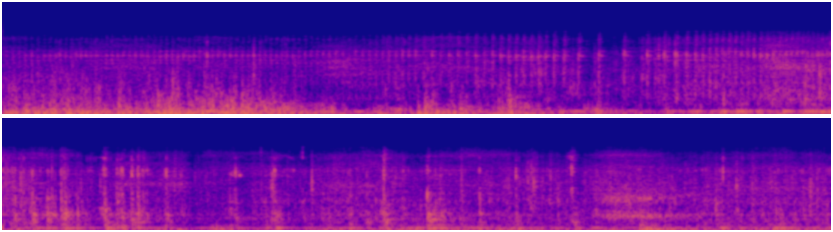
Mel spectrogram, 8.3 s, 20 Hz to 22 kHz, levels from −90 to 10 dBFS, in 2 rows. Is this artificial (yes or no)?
no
